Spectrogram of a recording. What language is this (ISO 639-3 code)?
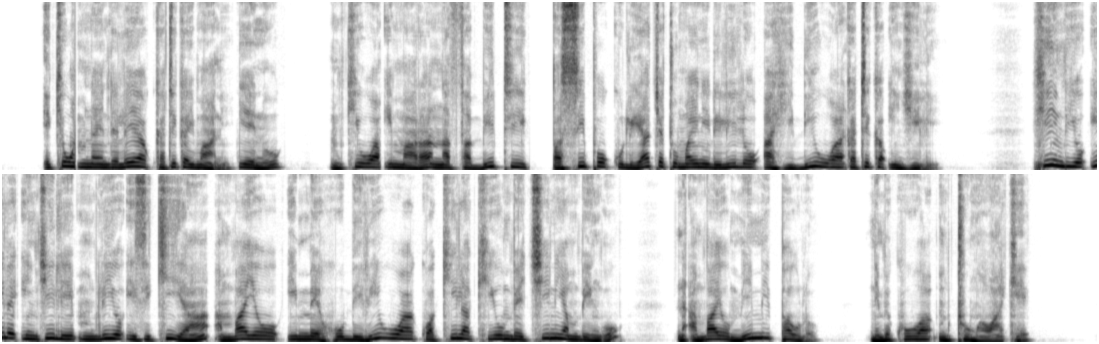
swa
